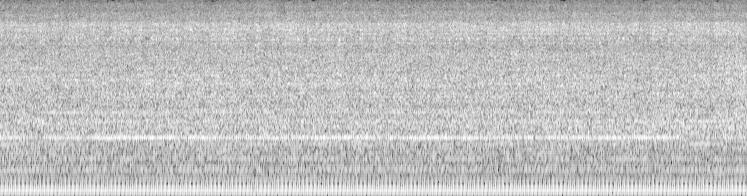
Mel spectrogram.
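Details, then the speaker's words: Troy-Bilt Horse riding mower with a no-power complaint: even, steady low thrum about four beats a second that never climbs; engine runs smoothly but stays below full governed speed. "all right it sounds good but it's not at it's full H or full idle or um accelerated it's not accelerated as far as it's supposed to be"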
